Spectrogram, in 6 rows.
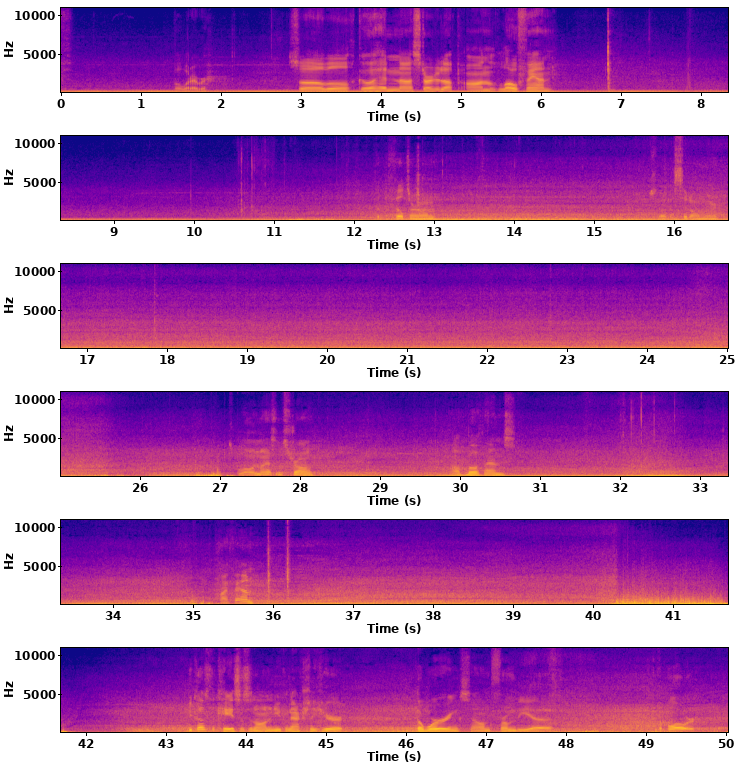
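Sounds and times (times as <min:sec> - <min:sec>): air conditioner fan humming: 0:00.0 - 0:50.0
low rumble: 0:06.4 - 0:17.9, 0:23.2 - 0:36.8, 0:40.1 - 0:43.5.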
